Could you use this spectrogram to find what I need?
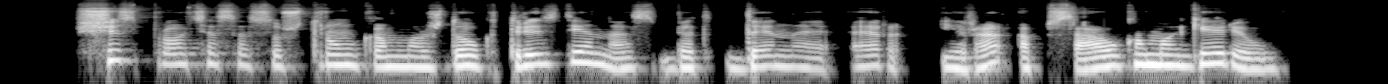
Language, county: Lithuanian, Vilnius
